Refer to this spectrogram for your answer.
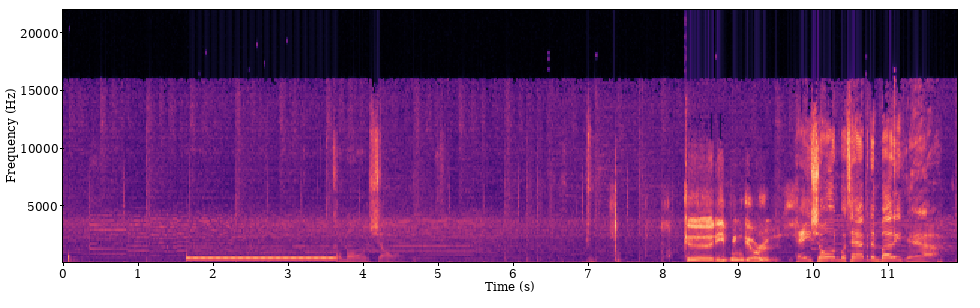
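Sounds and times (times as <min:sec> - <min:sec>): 
electronic telephone ringback tone of an outgoing call: 0:01.6 - 0:03.7
speech: 0:04.1 - 0:04.6, 0:08.3 - 0:11.8.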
